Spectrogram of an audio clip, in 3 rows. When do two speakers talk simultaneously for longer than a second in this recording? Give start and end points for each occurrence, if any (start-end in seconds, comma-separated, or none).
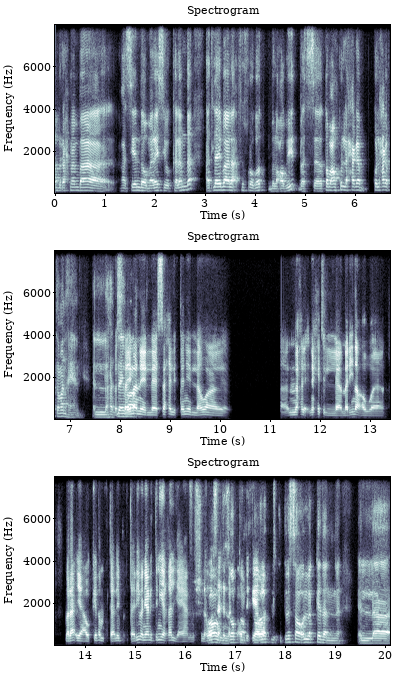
16.4-17.9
